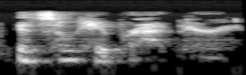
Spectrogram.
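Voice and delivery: soft whispered comfort to a pet; reassuring whisper. Real, not acted. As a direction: hush him gently, barely breathing. Soothing the scared turtle.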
